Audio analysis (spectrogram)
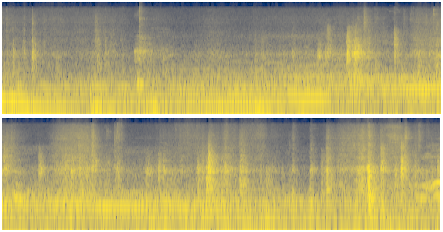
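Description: Someone rummages through a cupboard at home, with a steady run of soft knocks, taps and shuffling clatter at low level over a faint background hum.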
